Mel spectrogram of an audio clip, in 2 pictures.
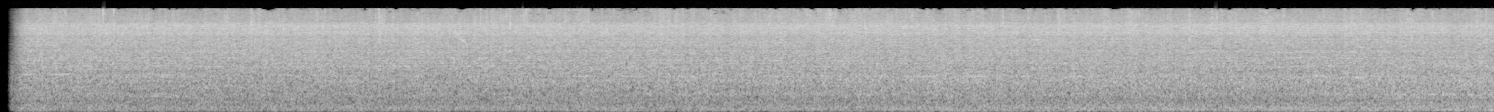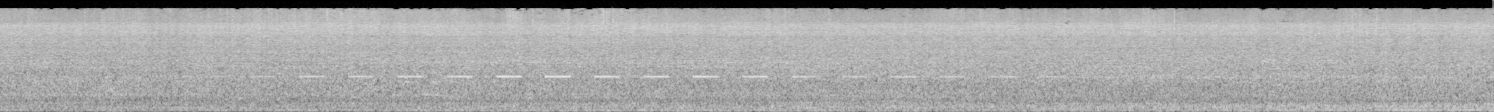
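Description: Vertical band sawmill running and sawing through a large log: a steady mechanical noise that grows slightly louder over time, with a faint high whine for a while past the middle.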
